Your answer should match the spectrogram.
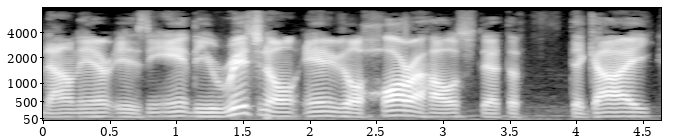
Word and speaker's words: Amityville: Jeez, I can't even say it if I say that right. – Amityville. – Thank you.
